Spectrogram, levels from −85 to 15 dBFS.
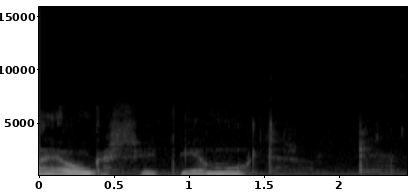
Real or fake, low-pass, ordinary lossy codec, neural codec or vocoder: real; 14.4 kHz; none; none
